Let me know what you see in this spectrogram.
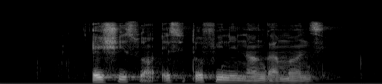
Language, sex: Zulu, male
